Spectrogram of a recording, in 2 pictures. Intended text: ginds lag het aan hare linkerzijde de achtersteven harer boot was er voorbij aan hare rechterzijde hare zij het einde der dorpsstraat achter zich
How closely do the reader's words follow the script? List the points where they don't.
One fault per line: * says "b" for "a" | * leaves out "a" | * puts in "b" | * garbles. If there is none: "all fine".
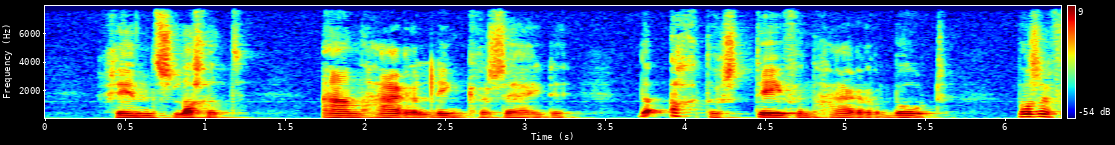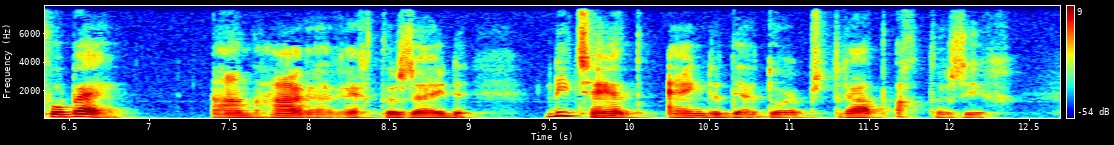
* says "liet" for "hare"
